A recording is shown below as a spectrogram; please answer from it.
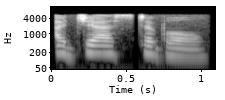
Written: adjustable

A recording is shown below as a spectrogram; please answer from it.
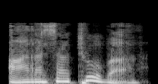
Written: aracatuba

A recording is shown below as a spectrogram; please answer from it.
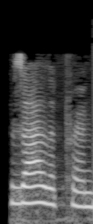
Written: Zyloprim

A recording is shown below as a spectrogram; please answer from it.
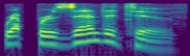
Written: representative

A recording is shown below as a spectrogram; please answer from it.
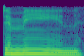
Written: demean

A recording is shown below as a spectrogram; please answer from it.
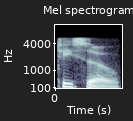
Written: Tiso

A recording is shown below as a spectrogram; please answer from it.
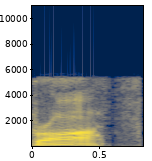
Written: broth

